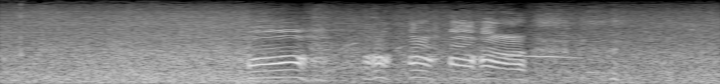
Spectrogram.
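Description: Strong, cold stream water rushes steadily and close by in a Konkan river where a group wades out to catch chadniche fish, with voices talking briefly over the constant roar.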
